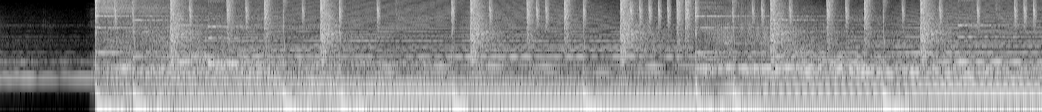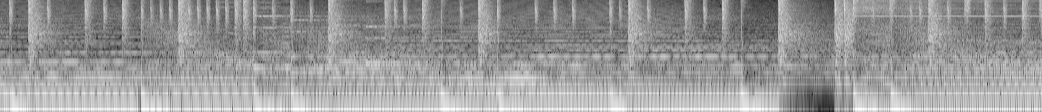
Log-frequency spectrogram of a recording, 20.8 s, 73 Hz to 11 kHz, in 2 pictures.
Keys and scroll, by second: 2.6 Up, 14.8 Up, 18.4 Down.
